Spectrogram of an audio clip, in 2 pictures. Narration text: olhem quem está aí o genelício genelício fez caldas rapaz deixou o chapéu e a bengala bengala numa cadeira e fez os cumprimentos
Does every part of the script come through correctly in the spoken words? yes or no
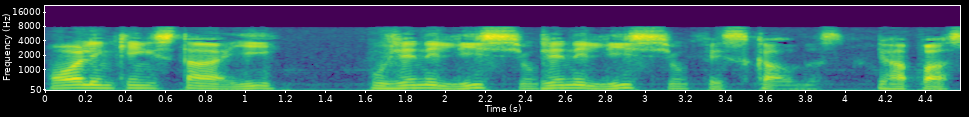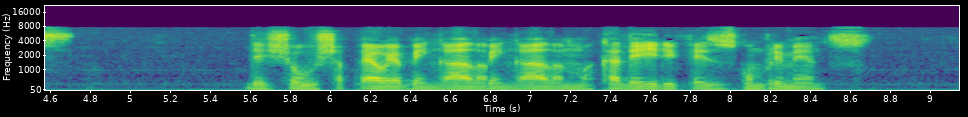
yes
